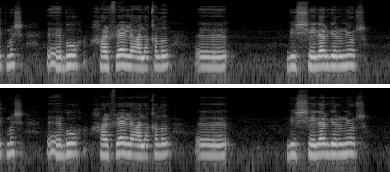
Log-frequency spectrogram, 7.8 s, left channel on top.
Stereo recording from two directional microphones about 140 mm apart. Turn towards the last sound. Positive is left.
turn(degrees=20)  # may be behind; listen again after turning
